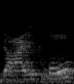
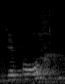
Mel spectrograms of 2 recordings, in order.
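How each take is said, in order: First: The word is said as die plus pole. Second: The word is said as two short syllables, dipple. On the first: The speaker calls it right. "you pronounce it dipole because di means two" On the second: The speaker calls it wrong. "a lot of people read this dipple"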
